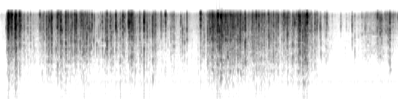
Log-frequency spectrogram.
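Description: Decorative moss being handled and pressed into glue for a Christmas moon decoration, producing dry, crinkly rustling in uneven bursts close to the microphone, with brief pauses between handfuls.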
